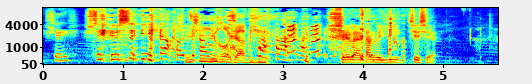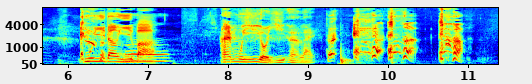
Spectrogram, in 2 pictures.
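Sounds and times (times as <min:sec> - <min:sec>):
speech: 0:00.1 - 0:05.1, 0:06.1 - 0:09.8
laughter: 0:00.6 - 0:05.0
person coughing after choking: 0:06.2 - 0:06.5, 0:09.3 - 0:11.0.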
